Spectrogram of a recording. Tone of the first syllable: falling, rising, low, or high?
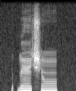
low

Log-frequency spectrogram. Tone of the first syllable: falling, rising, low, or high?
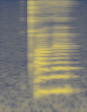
low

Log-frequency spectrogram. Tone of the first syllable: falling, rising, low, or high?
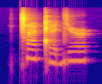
high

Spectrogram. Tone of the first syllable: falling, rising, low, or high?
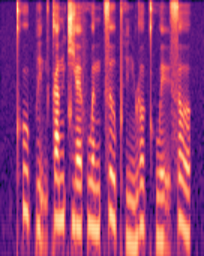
falling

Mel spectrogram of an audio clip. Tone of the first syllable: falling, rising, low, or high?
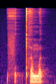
low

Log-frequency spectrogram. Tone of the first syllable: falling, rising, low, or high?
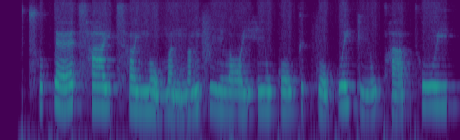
rising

